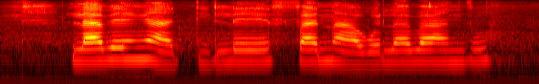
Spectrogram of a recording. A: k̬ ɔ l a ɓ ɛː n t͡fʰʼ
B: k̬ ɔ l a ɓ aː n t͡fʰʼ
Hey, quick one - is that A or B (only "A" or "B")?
B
